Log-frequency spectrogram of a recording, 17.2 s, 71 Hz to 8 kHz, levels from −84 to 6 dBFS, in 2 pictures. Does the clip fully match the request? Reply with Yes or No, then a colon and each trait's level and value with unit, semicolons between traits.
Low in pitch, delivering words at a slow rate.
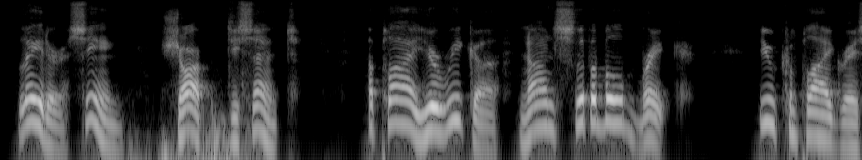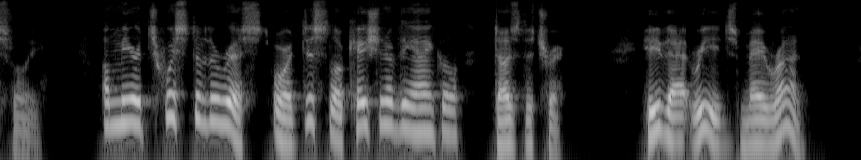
No: medium, 155 Hz; slow, 110 wpm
